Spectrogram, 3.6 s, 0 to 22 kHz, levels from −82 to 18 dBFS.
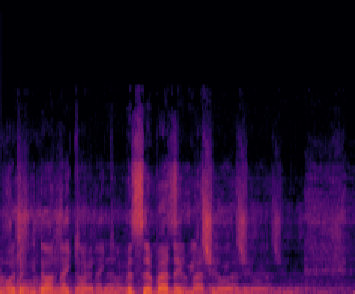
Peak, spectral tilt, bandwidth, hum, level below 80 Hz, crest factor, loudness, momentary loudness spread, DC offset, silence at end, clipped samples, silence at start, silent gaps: -14 dBFS; -4 dB/octave; 15.5 kHz; none; -66 dBFS; 16 dB; -29 LUFS; 18 LU; under 0.1%; 0 s; under 0.1%; 0 s; none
